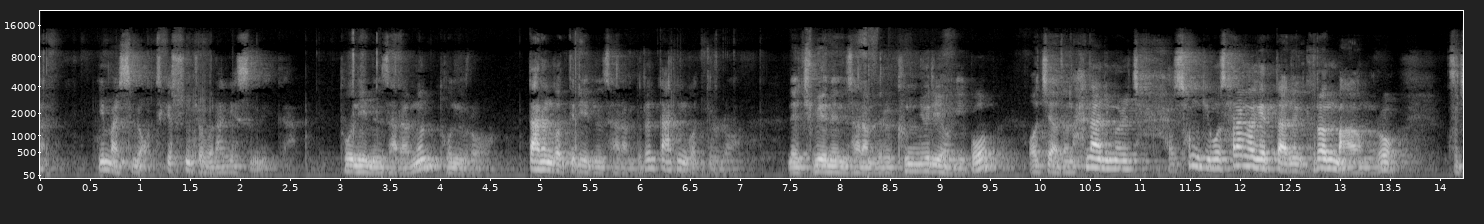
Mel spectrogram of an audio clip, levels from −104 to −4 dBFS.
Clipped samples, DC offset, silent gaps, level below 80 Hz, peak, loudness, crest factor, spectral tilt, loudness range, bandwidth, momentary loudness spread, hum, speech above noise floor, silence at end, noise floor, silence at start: under 0.1%; under 0.1%; none; -62 dBFS; -8 dBFS; -29 LUFS; 20 dB; -5 dB/octave; 6 LU; 15 kHz; 14 LU; none; 29 dB; 0 s; -58 dBFS; 0 s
